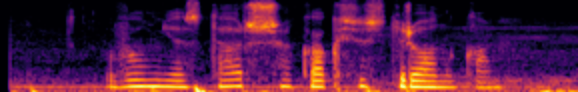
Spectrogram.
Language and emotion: Russian, neutral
